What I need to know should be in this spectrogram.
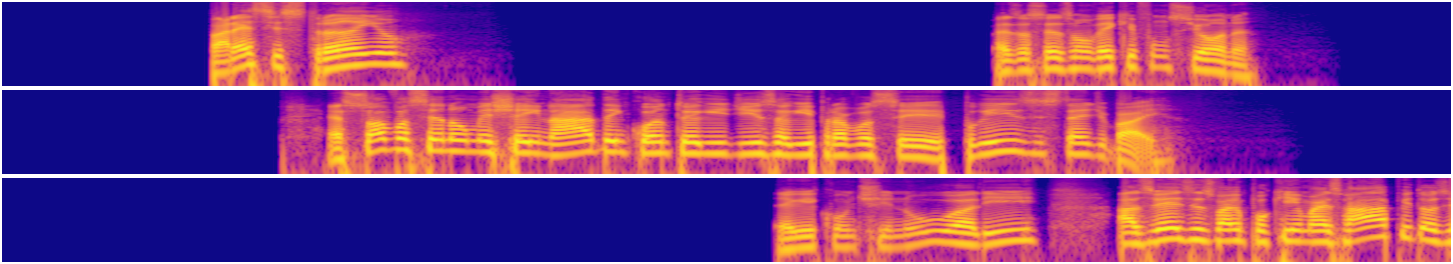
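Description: A man speaks calmly into a close headset microphone, in short bursts with pauses.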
